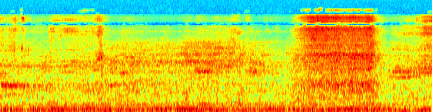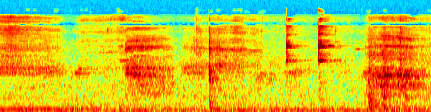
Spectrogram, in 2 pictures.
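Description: A woman's sniffing and sharp, gasping breaths through the mouth as she reacts to the burn of very spicy ramen, the clearest about three seconds in and twice near the end, over a steady low hum.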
